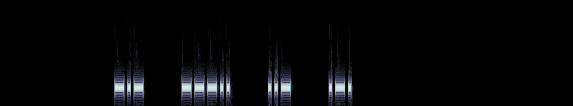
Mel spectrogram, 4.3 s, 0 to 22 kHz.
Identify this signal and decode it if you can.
Morse code, heard as a keyed tone, about 51 wpm, spaced as for 23 wpm, 700 Hz. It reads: K8UR
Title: USA Call Signs - 4x Character Spacing - 50wpm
